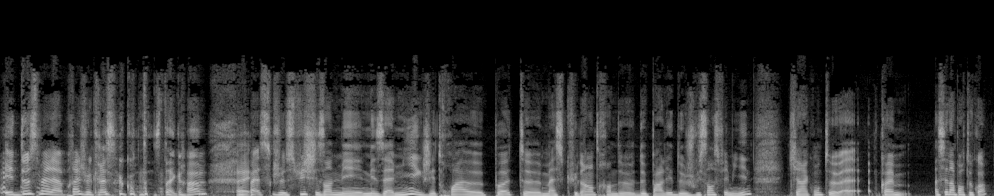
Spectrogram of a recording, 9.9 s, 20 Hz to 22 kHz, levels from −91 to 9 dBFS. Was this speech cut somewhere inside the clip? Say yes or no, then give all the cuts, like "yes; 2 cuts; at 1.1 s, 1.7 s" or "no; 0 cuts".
yes; 1 cut; at 2.7 s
